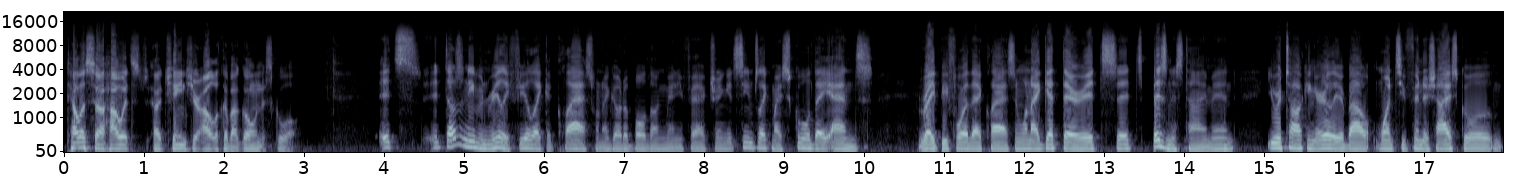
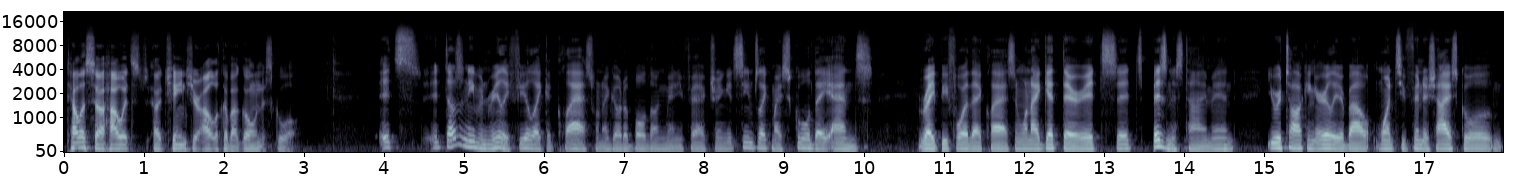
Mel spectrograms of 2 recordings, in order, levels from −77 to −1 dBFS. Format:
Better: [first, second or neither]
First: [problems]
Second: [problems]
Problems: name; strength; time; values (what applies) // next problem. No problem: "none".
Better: second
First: distortion; slight; 3% of the sound clipped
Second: none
